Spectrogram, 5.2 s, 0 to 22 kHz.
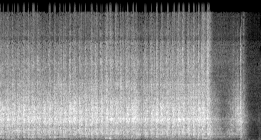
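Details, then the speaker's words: Turbocharged car with a tubed front end at its first start attempt: the starter got no power until jumped, then cranks in a quick, even rhythm of about three pulses a second but never catches. Fuel pressure reads 50; no spark is suspected, likely a wiring problem. "okay well it's turning over so it's definitely a wiring problem"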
